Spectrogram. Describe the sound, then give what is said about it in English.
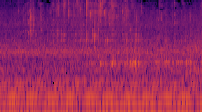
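Wasatch apricot beer is poured steadily into a glass, a continuous gurgling stream of liquid that runs without pause for a couple of seconds, with no talking over it. “And the pour.”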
